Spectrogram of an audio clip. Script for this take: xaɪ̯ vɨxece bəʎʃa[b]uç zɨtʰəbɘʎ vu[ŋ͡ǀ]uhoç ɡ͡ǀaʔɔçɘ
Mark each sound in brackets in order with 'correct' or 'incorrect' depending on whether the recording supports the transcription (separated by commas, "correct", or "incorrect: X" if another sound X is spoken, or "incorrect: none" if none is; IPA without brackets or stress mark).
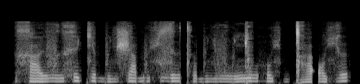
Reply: correct, correct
